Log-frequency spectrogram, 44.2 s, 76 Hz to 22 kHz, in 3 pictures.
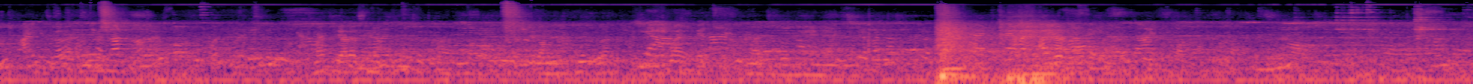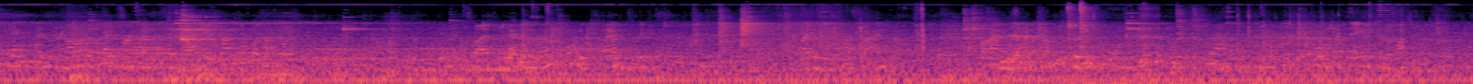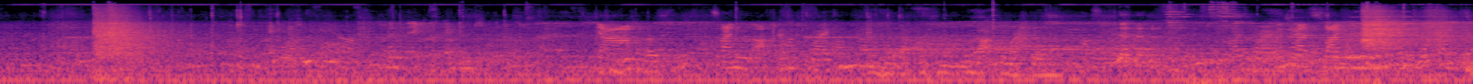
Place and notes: Eingangshalle zu einem Kino Center, Hintergrundsmuzak, Werbeankündigungen, Warteschlange an der Kasse, Ticket- Kommunikationen
soundmap nrw: social ambiences/ listen to the people - in & outdoor nearfield recordings
24 January 2009, ~17:00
